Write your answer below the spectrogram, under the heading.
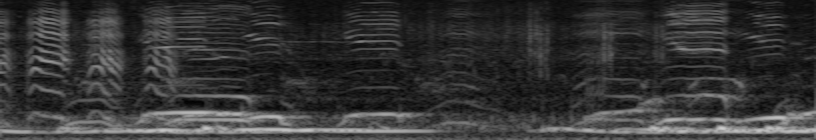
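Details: Greater prairie-chicken: a continuous low droning hoot overlaid by rising and falling whoops and bursts of high cackles at the start and end, with a brief quieter lull in the middle.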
